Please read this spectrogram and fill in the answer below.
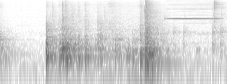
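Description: An air fryer basket sliding in and shutting with a sharp click, a second knock about a second later, then one short high electronic beep from the air fryer's control panel as it is started.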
